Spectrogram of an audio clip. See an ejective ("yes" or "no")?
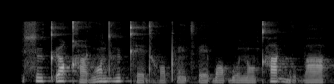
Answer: yes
